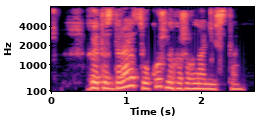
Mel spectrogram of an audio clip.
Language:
Belarusian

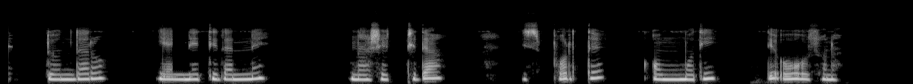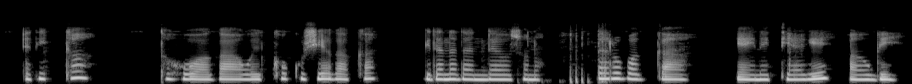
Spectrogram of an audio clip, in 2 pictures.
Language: Wolaytta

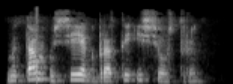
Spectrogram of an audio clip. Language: Belarusian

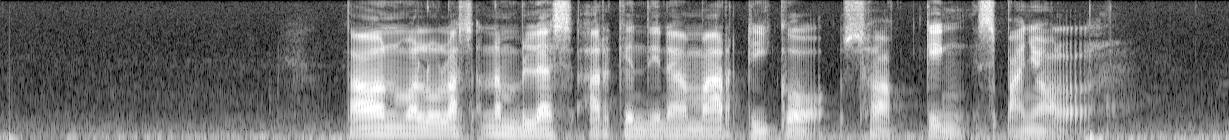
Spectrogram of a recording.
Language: Javanese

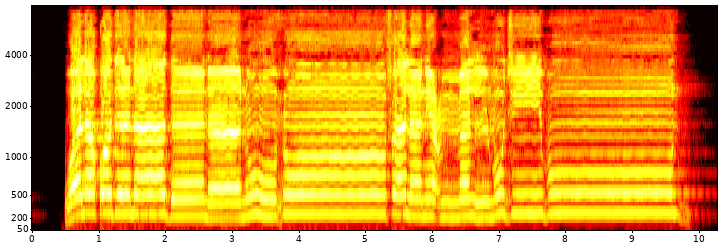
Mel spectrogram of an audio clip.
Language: Arabic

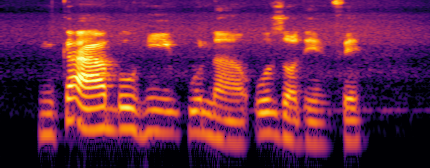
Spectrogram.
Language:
Igbo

